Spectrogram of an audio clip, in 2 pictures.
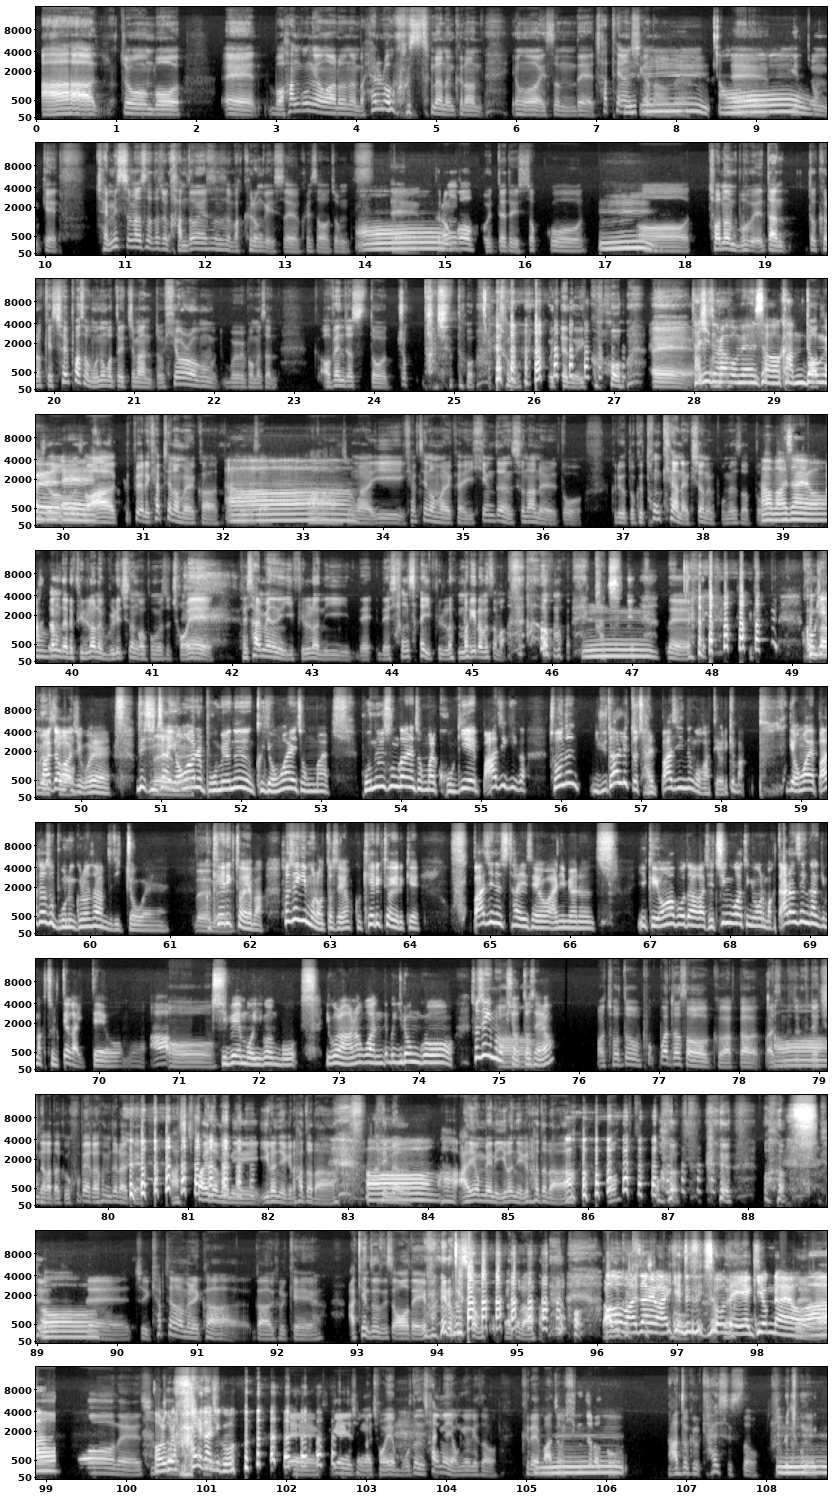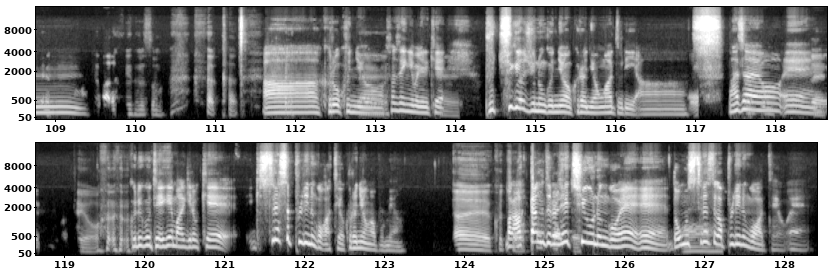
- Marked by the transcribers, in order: laugh; other background noise; laughing while speaking: "고스트라는"; distorted speech; "감동이면서" said as "감동에서서"; laughing while speaking: "다시 또 좀"; tapping; laugh; laughing while speaking: "있고"; other noise; laughing while speaking: "상사"; laugh; laughing while speaking: "같이 네. 그렇게"; teeth sucking; laugh; laugh; teeth sucking; laughing while speaking: "어 그 어 그"; in English: "I can do this all day"; laugh; in English: "I can do this all day"; laughing while speaking: "막 이러면서 하더라. 어 나도 그렇게 하고 싶어. 네"; laugh; laughing while speaking: "하루종일.' 네"; tsk; unintelligible speech; laughing while speaking: "약간"; laugh; teeth sucking; laugh
- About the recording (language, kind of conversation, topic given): Korean, unstructured, 드라마 속 인물 중에서 가장 공감이 가는 사람은 누구예요?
